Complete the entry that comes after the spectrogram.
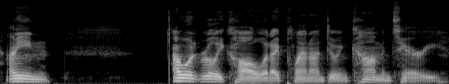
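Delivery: ordinary talk, nothing marked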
